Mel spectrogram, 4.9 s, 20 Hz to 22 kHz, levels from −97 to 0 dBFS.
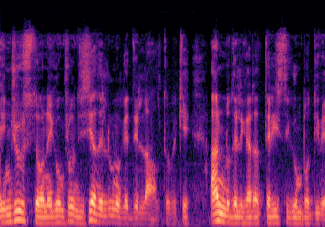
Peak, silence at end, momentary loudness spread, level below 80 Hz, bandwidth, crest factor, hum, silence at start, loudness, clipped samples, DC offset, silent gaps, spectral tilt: -2 dBFS; 0 s; 14 LU; -64 dBFS; 13 kHz; 20 dB; none; 0 s; -21 LUFS; under 0.1%; under 0.1%; none; -5.5 dB/octave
